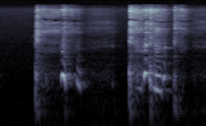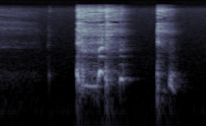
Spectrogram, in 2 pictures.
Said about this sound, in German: Manchmal muss ich hier husten.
